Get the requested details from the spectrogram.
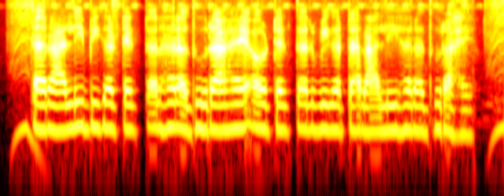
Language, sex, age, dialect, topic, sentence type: Chhattisgarhi, female, 18-24, Northern/Bhandar, agriculture, statement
